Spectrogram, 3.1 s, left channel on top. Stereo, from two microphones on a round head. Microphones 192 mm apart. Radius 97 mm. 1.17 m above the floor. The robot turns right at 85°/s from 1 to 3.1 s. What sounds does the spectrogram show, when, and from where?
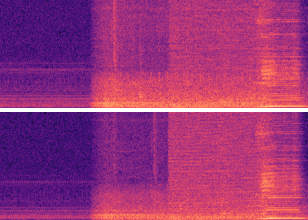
1.7 s a phone buzzing: 65° right (ahead or behind), 1.2 m; by 3.0 s 15° left (ahead or behind), 1.2 m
